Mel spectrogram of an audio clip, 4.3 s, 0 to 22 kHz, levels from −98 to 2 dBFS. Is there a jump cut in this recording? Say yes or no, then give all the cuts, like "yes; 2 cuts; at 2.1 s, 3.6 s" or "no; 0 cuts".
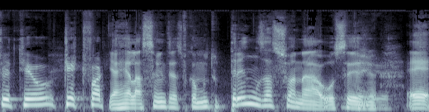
yes; 2 cuts; at 1.0 s, 1.8 s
